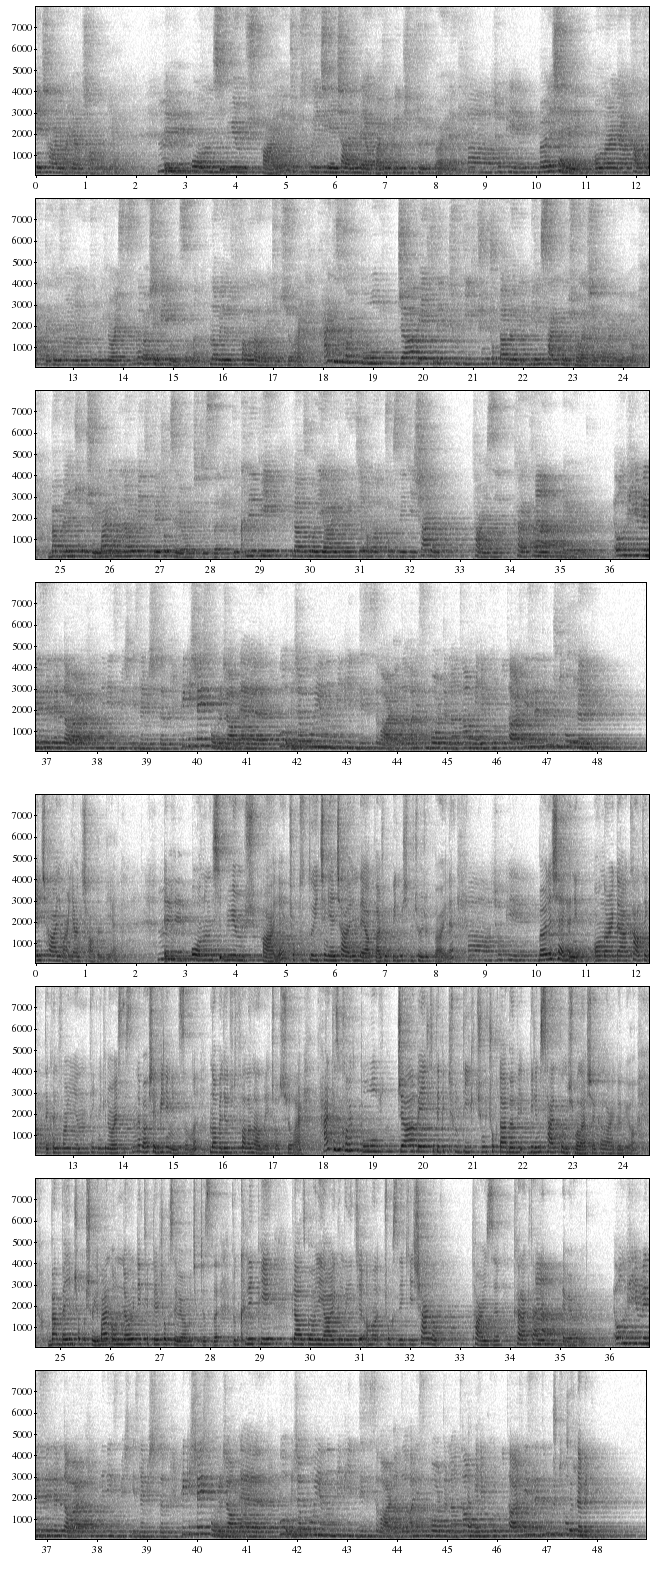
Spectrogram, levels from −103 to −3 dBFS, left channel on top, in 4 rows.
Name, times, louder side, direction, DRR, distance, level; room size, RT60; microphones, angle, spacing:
voice 1, 0.0-1.7 2.2-8.6 10.0-10.9 11.1-19.2 19.5-32.7 33.3-34.7 35.1-35.6 45.4-45.7 47.4-47.8, right 2 dB, 60° right, 5 dB, 0.3 m, -22 dB
voice 2, 2.4-3.1 8.6-9.8 25.1-25.3 34.5-35.0 36.1-45.8 46.2-47.9, equal, 15° right, -2 dB, 0.8 m, -24 dB
9.5 x 4.1 x 4.1 m, 2.8 s
head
